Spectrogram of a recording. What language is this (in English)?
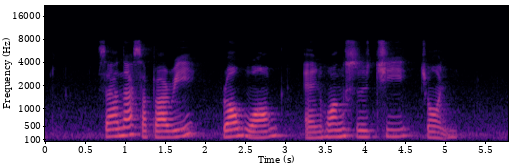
English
